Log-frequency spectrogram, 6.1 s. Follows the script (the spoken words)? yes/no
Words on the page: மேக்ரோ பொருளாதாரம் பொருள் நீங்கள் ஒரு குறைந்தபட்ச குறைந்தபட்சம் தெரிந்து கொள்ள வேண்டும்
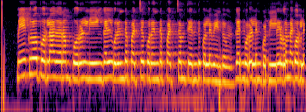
no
